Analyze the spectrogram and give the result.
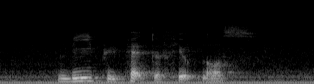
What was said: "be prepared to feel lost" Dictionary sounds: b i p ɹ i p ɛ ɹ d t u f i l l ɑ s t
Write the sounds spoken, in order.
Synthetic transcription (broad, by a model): b i p ɹ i p ɛ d t u f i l l ɑ s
